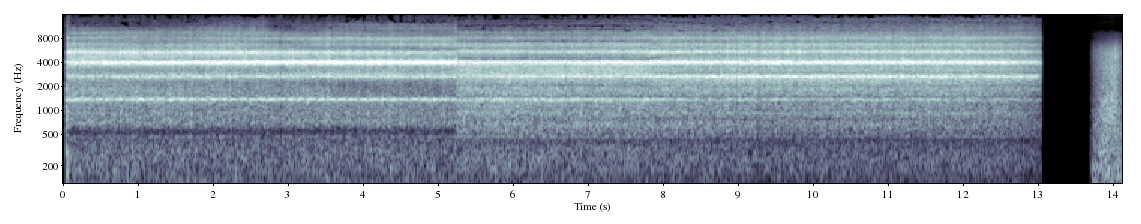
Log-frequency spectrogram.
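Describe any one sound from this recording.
A jet engine whines steadily at close range.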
